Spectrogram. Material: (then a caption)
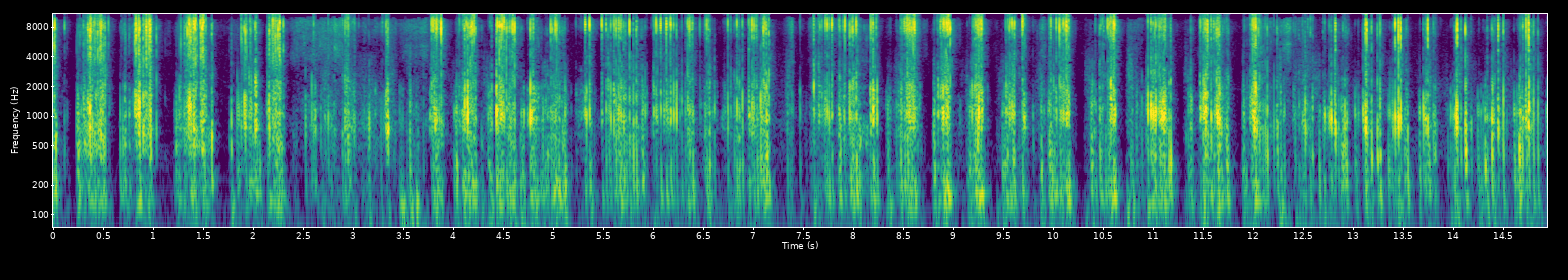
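Rubber. Long manicured nails scratch and tap the textured underside of a worn black Nike sneaker's white and grey rubber sole and white midsole while the lifted foot is held in both hands. Rapid bursts of dry, scratchy rasping and short taps, centered around 1 kHz with bright edges, come in quick clusters separated by brief silences.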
